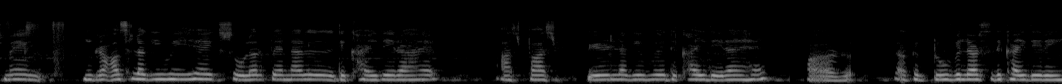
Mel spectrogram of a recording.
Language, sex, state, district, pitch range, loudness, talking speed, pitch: Hindi, female, Uttar Pradesh, Jalaun, 210-225 Hz, -35 LUFS, 150 wpm, 220 Hz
